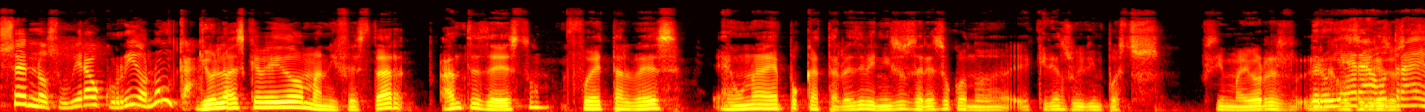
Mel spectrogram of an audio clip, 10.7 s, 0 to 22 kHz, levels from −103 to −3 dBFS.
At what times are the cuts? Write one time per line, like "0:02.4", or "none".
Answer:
0:01.7
0:03.1
0:04.1
0:05.2
0:08.8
